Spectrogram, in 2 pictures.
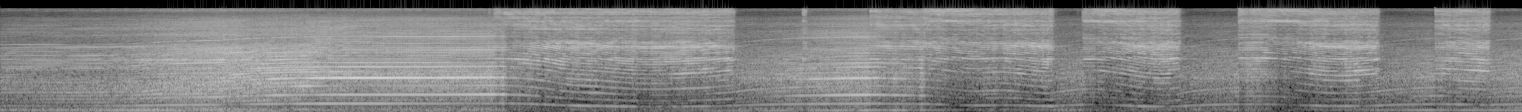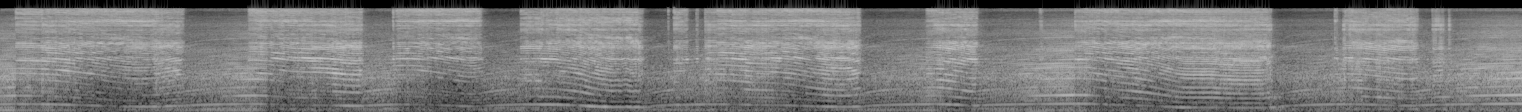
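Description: Dremel rotary tool with an abrasive cut-off wheel grinding through a metal stop on a floppy drive chassis. Its high whine climbs over the first few seconds. From about five seconds in it sags and recovers in pitch roughly once a second as the wheel is pressed in and eased off, and the hissing grind cuts out briefly each time the wheel lifts.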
